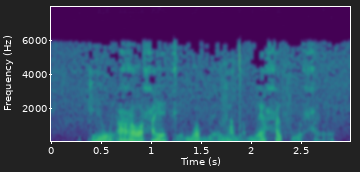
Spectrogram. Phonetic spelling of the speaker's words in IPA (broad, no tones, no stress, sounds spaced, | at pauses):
k i w ḛ ʕ ɔ ħ eː k ḛ b ɔ b ɛ̰ v ɨ dˤ ṵ b ɛ ħ ɨ f ṵ ħ ɛ̰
